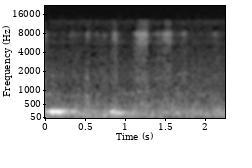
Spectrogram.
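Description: Faint scratching of a ballpoint pen writing on paper, in a few short strokes.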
